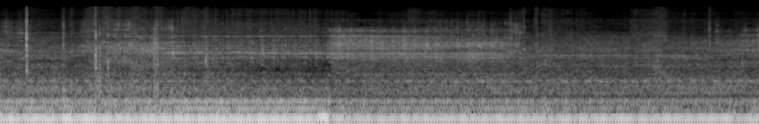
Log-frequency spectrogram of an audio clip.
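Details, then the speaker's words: Nissan Platina at idle: steady hum, then pressing clutch pedal brings a raspy whirring whine; failing clutch release bearing (collarín), could seize; full clutch kit replacement advised. "Y bueno, si ya comienzan a tener este sonido, lo mejor será cambiar el kit de clutch completo y no solamente el collarín, para que tengamos un mejor funcionamiento."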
